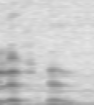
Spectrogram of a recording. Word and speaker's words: lieutenant: Then लेफ्टिनेंट, तो लेफ्टिनेंट के spelling जो है ये अक्सर आते हैं, ठीक है, LELIEUTENANT, लेफ्टिनेंट, ठीक है, इसको लेफ्टिनेंट पढ़ते हैं।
